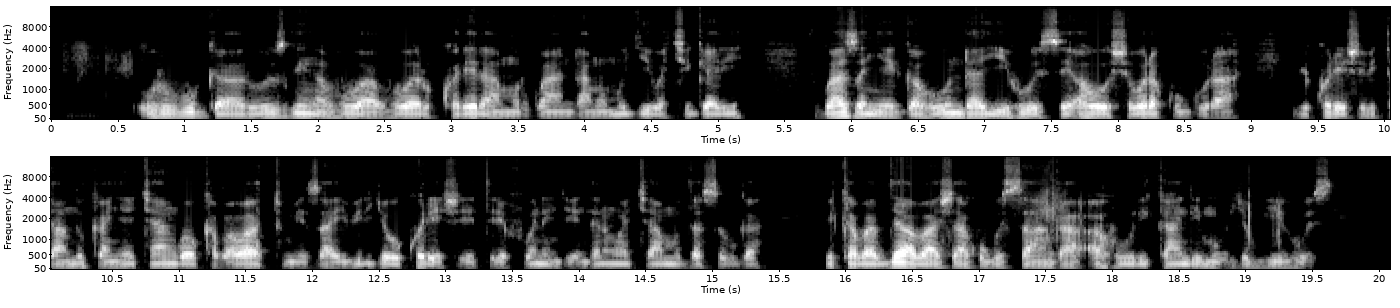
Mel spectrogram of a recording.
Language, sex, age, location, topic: Kinyarwanda, male, 18-24, Kigali, finance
